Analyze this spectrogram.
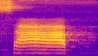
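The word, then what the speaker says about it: សាប: Bland is sap. S-A-H. B, I guess, you know what, we can put P just to keep with it. It's simply closing your mouth, so B or P is going to do the same thing. Bland. Sap. Sap. With an ah sound.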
